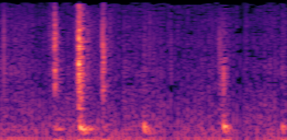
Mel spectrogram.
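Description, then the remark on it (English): An apartment door is tried and opened: a short series of sharp clicks and dull thuds, like a latch turning and wood shifting, spread unevenly over a few seconds with no voices. “I knocked. Then I tried the door. It was open, and I walked in.”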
